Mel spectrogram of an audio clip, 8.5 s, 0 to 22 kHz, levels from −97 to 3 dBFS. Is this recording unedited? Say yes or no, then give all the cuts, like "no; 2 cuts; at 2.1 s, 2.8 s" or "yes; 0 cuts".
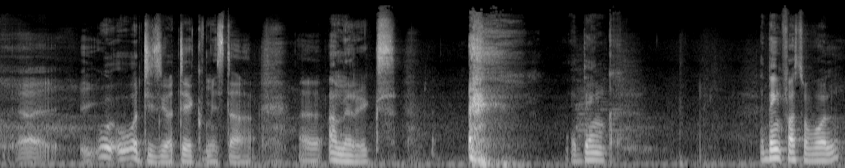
yes; 0 cuts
